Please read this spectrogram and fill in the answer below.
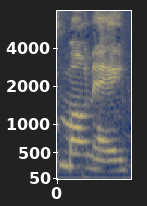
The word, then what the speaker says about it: Monet: It's Monet. Most people do say it like that, yeah.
